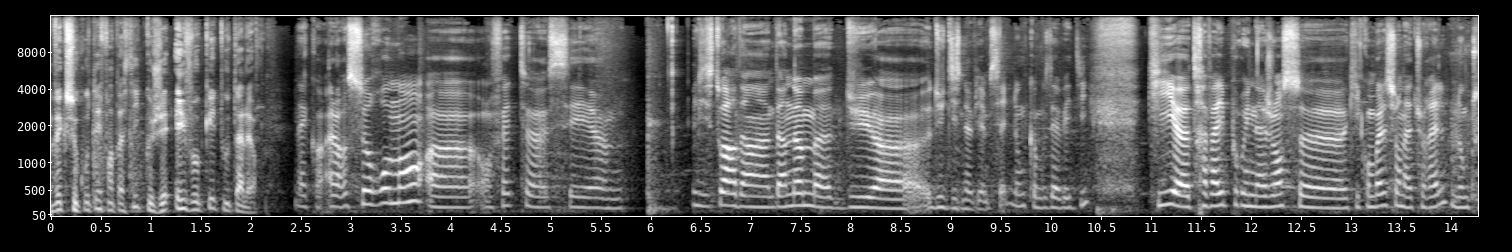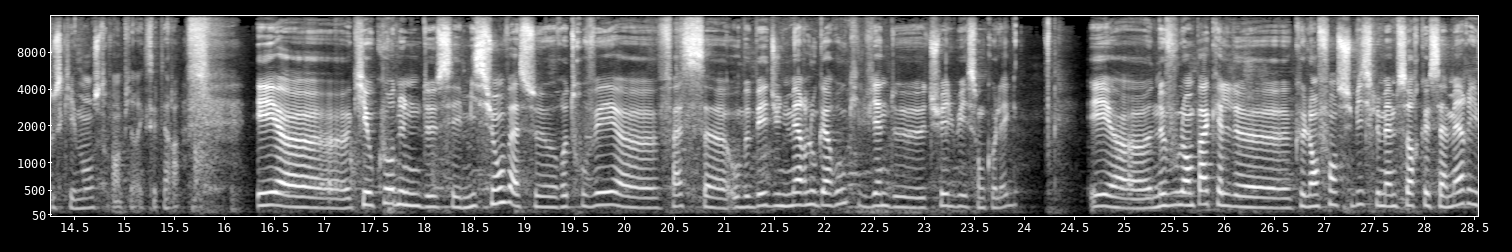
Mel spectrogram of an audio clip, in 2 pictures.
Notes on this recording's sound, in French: En direct du salon du livre dimanche 2 octobre 2022. Faites Lire 2022. Était sur les radios de la FRAMA en direct du salon du livre.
